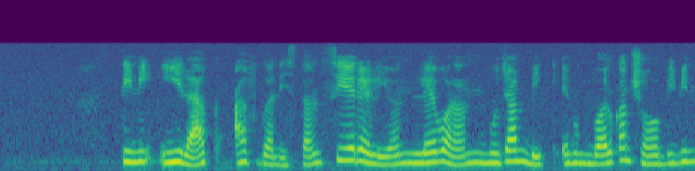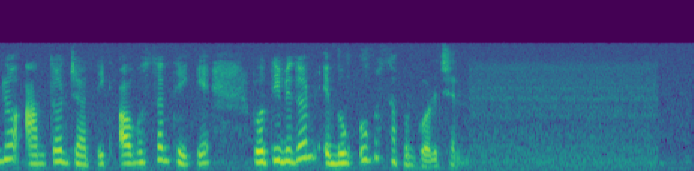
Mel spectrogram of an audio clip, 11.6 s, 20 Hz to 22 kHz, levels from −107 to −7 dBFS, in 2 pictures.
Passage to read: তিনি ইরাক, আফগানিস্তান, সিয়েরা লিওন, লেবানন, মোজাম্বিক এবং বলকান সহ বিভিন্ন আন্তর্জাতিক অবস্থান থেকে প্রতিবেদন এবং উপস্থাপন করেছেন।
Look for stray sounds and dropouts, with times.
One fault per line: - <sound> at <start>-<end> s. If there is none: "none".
none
